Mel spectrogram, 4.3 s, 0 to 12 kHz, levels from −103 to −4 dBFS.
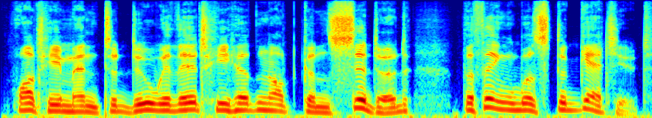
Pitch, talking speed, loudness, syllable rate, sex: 140 Hz, 235 wpm, -18 LUFS, 5.4 syllables/s, male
